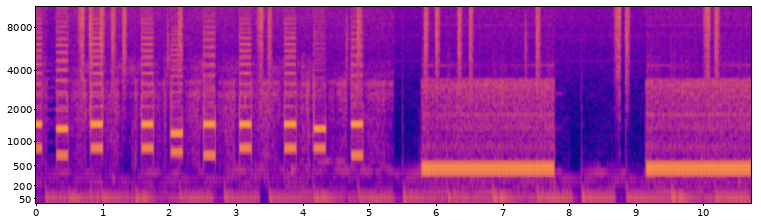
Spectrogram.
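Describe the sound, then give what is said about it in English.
Telephone dialing: a quick run of touch-tone beeps of varying pitch, then two long, steady ringing tones separated by a short pause, over a low hum. “And we're going to call that man right now, so let's dial him up.”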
